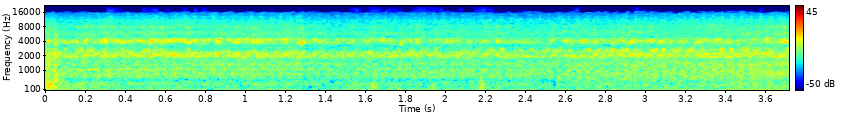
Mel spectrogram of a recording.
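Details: 1955 Chevy truck with the engine running: a steady, high-pitched squeal throughout, from an idler pulley the owner plans to replace.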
